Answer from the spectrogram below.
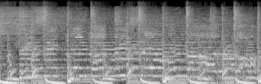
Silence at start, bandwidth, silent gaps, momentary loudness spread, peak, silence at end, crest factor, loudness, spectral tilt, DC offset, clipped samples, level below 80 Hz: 0 s; over 20 kHz; none; 1 LU; 0 dBFS; 0 s; 8 dB; -7 LUFS; -3.5 dB/octave; under 0.1%; 0.6%; -16 dBFS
